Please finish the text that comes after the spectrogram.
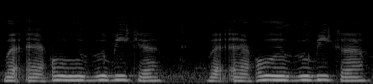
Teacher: حمزہ تو اقصى الحلق سے ادا ہونا ہے، واو باریک ہے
